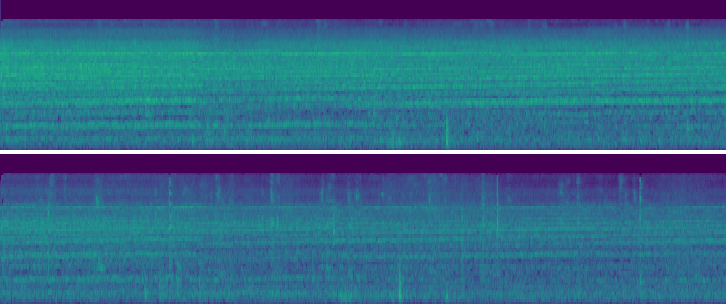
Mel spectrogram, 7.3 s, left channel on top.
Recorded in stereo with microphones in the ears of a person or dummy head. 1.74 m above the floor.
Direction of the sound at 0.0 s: 50° left (ahead or behind).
